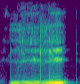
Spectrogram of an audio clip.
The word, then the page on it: fiifi: apatani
